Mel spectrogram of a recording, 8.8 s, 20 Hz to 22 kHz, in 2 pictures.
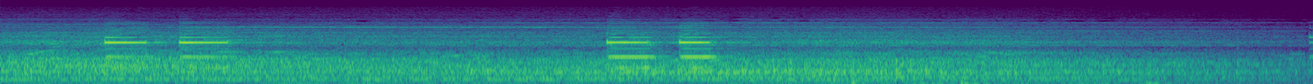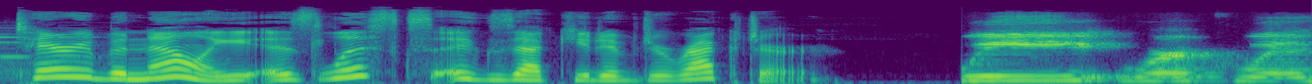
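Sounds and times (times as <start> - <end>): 
Phoenix Metro Light Rail train rumbling: 0.0 - 4.8
short electronic beeps: 0.3 - 0.9, 2.0 - 2.5, 4.4 - 4.6
speech: 4.5 - 8.7.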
